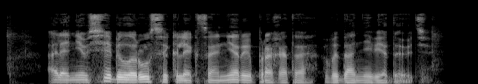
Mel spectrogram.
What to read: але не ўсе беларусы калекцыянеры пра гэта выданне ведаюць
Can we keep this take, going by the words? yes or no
yes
